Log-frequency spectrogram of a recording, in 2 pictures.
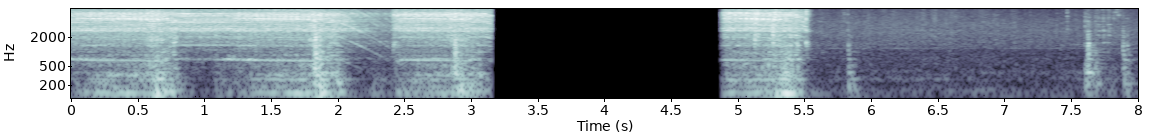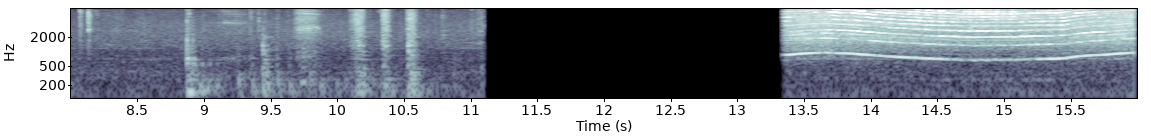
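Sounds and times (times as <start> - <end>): cordless drill drilling into wood: 0.0 - 3.2, 4.9 - 5.6, 13.4 - 16.0.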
